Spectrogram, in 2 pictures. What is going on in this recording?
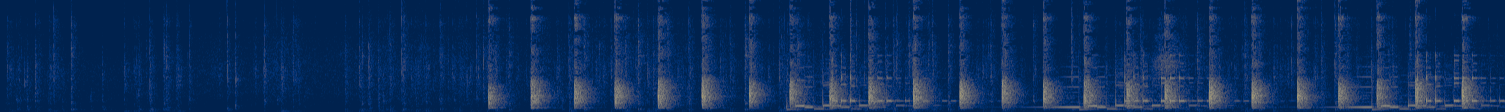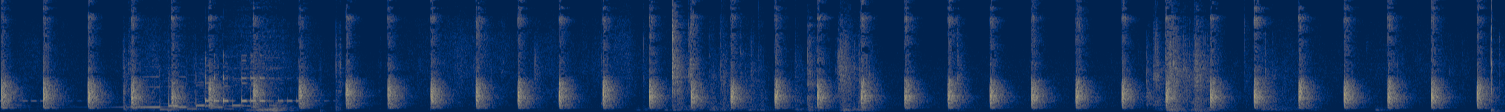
The person is sitting at a desk and typing on a keyboard. While the person is typing, a phone starts ringing nearby. After the ringing stops, the person walks to the window and opens or closes it. While this happens a person in the back is playing ping pong on his own.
